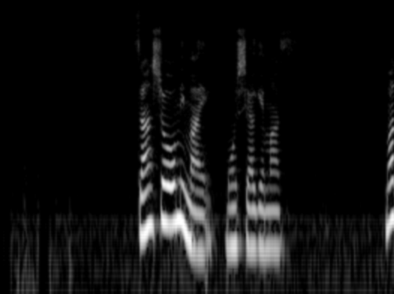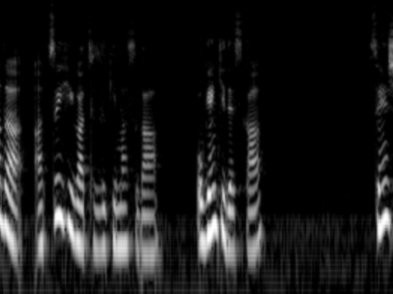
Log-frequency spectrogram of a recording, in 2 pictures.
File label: Reading natural; OJAD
